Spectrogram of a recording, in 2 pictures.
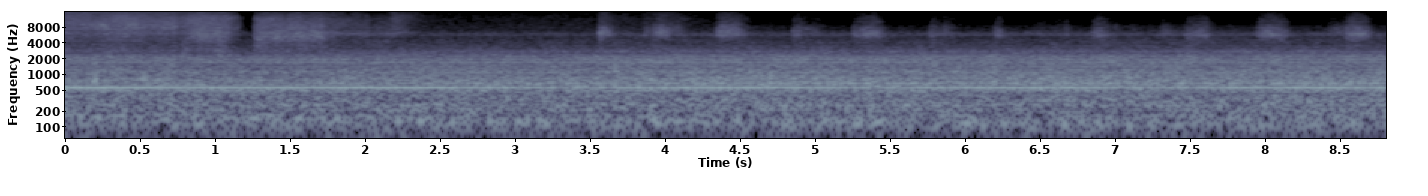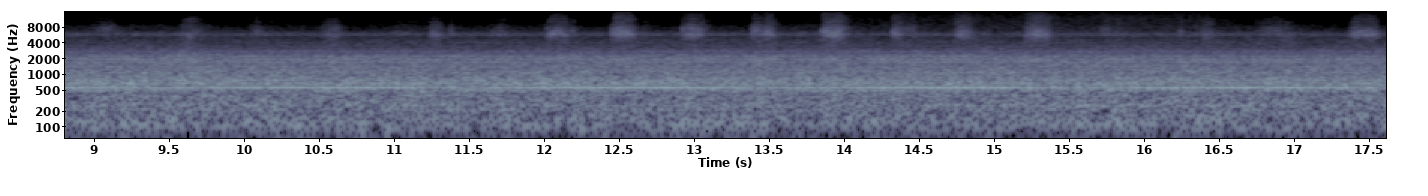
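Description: A train rumbles steadily along the tracks with a constant whine.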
